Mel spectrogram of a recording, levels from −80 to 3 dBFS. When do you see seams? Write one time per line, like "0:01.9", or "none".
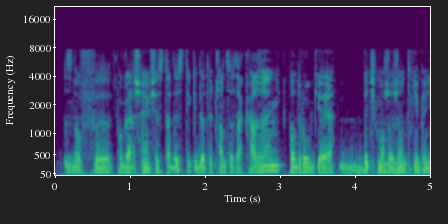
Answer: none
